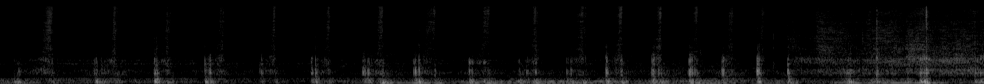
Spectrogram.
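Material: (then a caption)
Aluminium. Fingernails scratch the aluminium lid of a closed space-grey MacBook lying flat on a table, making sixteen quick, dry strokes, each a short bright rasp over a low, steady rumble. In the last two seconds the strokes blur into a continuous hissy scrape.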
